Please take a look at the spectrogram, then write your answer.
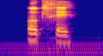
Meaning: to ochre (cover with ochre)
- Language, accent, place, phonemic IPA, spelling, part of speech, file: French, France, Lyon, /ɔ.kʁe/, ocrer, verb, LL-Q150 (fra)-ocrer.wav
